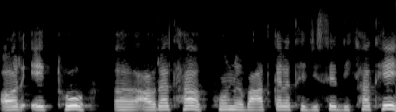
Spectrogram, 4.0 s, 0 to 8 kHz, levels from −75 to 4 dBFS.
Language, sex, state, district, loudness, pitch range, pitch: Chhattisgarhi, female, Chhattisgarh, Jashpur, -18 LUFS, 205-240 Hz, 220 Hz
